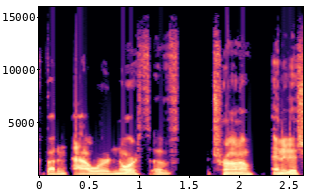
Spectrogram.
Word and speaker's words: Toronto: Major cities, Toronto, Ottawa. And I grew up about an hour north of Toronto. And it is Toronto. We don't pronounce the second T.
